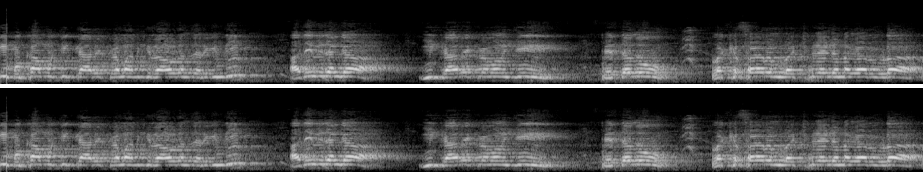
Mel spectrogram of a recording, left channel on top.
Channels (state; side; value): identical; both; correlation 1.00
